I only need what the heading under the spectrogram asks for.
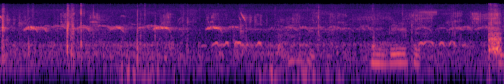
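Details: Blue-tailed bee-eater (Merops philippinus) at Bharatpur Bird Sanctuary, India, giving short, high, rolling chirps repeated about every half second, with people talking nearby and other faint bird sounds.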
